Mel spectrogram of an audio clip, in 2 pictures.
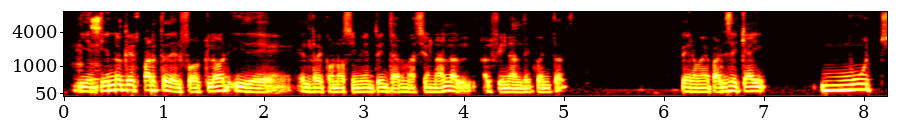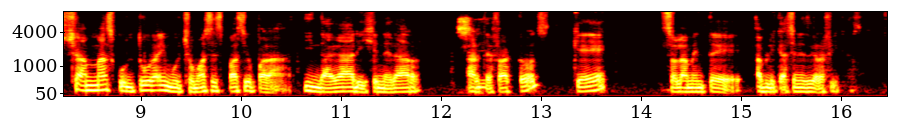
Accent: Mexico

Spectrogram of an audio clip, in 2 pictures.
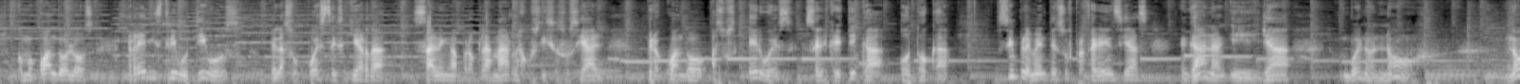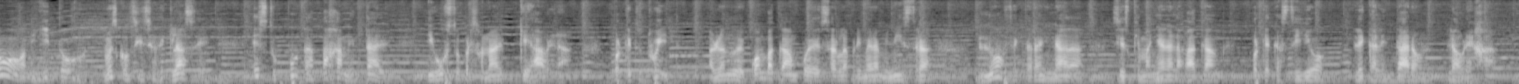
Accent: Peru; El Perú somos todos huevones

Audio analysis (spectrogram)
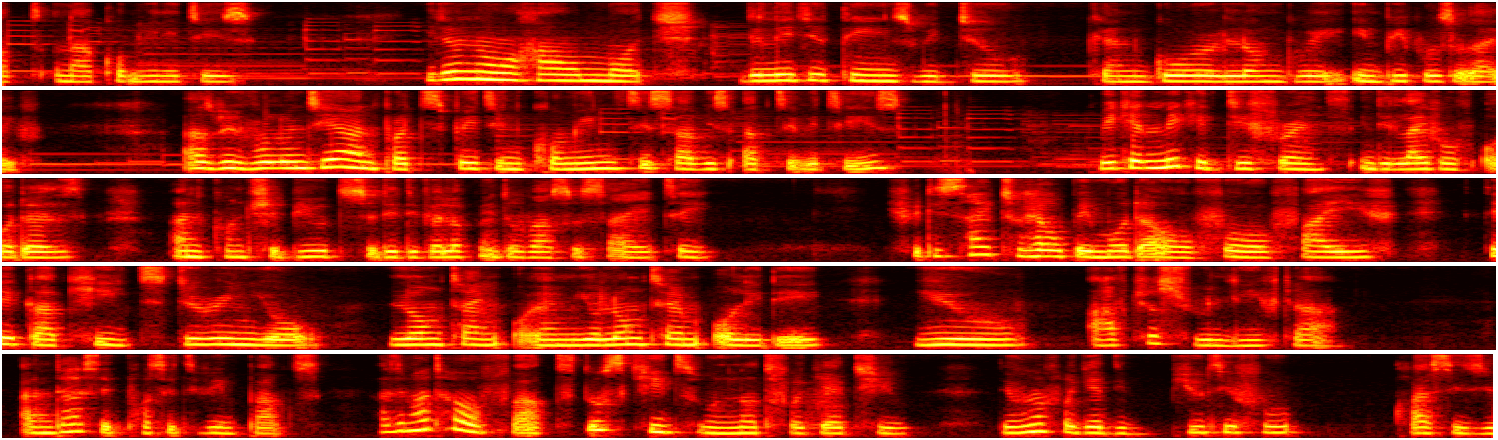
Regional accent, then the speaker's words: Nigeria; As Nigerian teenagers and young adults

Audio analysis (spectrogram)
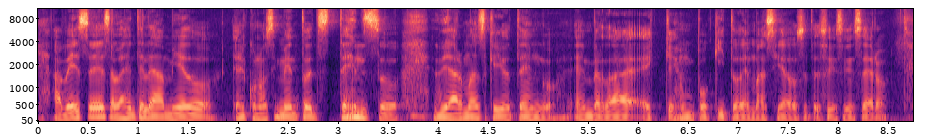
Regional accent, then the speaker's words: Panama; soy panameño

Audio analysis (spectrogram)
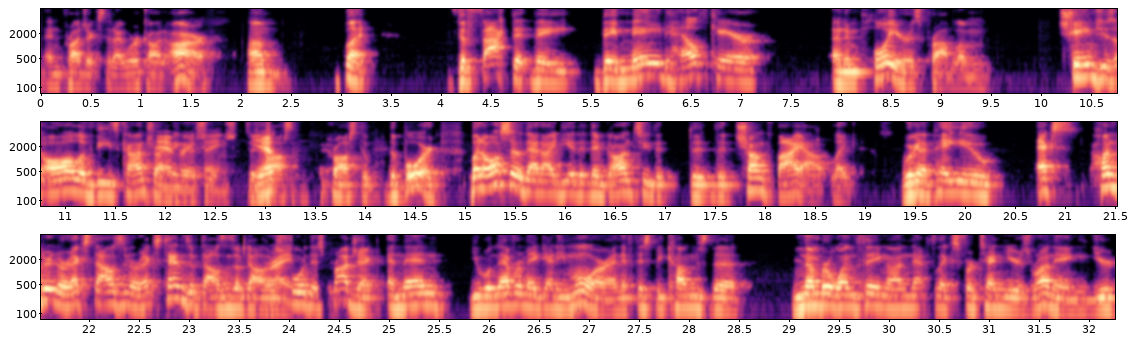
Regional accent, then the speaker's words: Arkansas, United States; now in Dallas, United States; I grew up in Arkansas

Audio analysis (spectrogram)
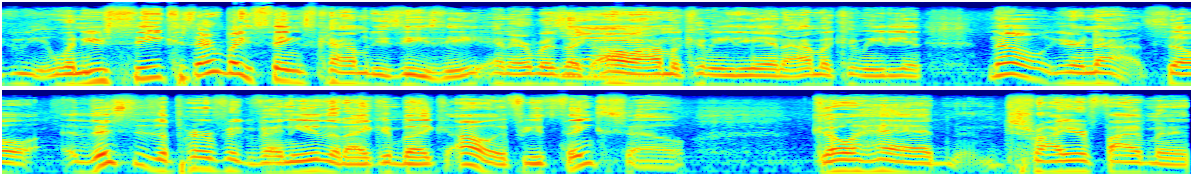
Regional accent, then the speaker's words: Buffalo, New York, United States; moved away; So I'm originally from Buffalo, New York.

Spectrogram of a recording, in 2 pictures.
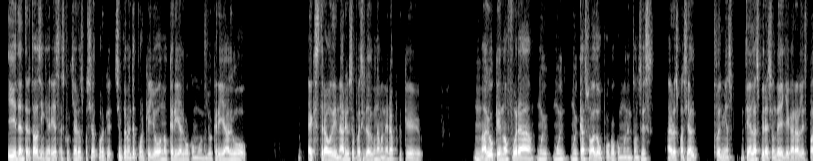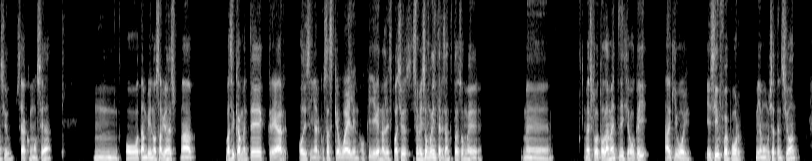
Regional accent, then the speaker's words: Mexicali, Baja California, Mexico; Nací en Mexicali, Baja California, eh, me he criado aquí

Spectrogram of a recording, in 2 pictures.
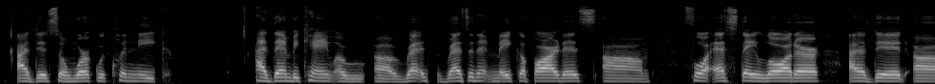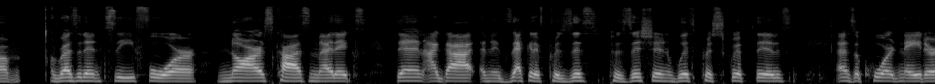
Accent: New York City, New York, United States; I was born and raised in Queens, New York, to my parents, of Jamaican descent

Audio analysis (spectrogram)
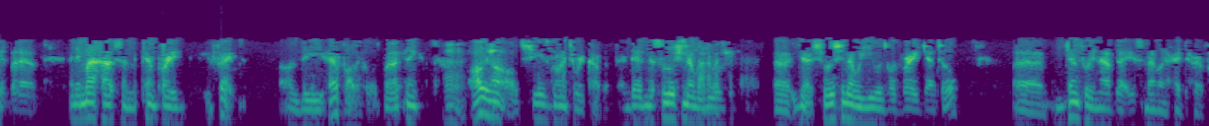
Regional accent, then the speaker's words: Ghana; moved away as an adult; now in United States; growing up in Ghana

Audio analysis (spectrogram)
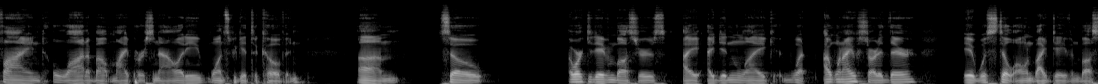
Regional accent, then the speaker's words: Maryland Heights, Missouri, United States; moved away as an adult; also born or lived in St. Louis; now in St. Charles, United States; So I grew up in Maryland Heights

